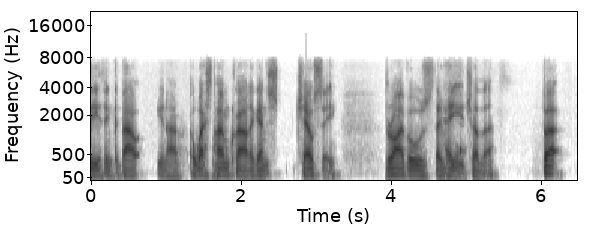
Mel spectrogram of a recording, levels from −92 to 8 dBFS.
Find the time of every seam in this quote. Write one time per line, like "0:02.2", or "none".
0:01.3
0:01.6
0:03.9
0:04.7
